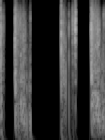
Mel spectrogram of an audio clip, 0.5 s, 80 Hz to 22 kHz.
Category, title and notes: Sound effects > Experimental
lil glitchy fx 1
laser, glitch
